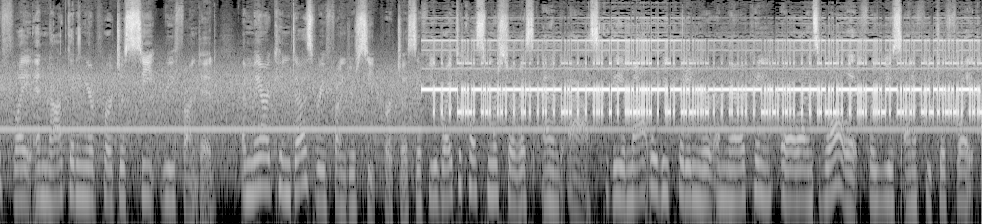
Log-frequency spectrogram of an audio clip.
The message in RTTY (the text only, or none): IWBK VJVS FVZL JMXQ AKPB HSSO UHOC …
